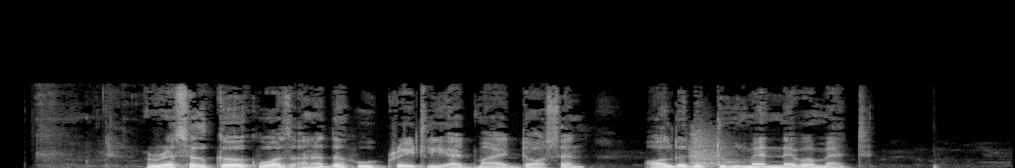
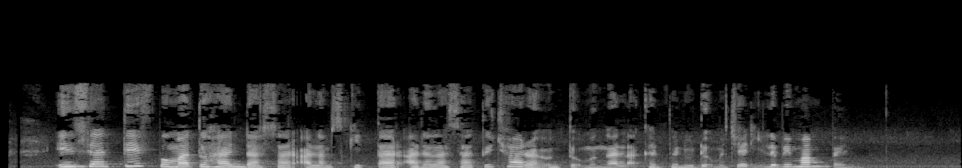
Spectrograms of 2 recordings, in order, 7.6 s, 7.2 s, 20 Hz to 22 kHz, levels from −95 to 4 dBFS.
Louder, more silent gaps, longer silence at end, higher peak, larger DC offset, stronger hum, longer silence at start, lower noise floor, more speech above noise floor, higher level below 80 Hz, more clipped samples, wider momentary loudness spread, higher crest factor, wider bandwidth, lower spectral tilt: first, -16 LUFS vs -27 LUFS; neither; first, 1.15 s vs 0.8 s; first, 0 dBFS vs -6 dBFS; neither; neither; first, 1.1 s vs 0.2 s; first, -64 dBFS vs -56 dBFS; first, 48 dB vs 29 dB; first, -50 dBFS vs -76 dBFS; neither; about the same, 9 LU vs 10 LU; second, 16 dB vs 22 dB; about the same, 11 kHz vs 11.5 kHz; first, -7.5 dB/octave vs -4.5 dB/octave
